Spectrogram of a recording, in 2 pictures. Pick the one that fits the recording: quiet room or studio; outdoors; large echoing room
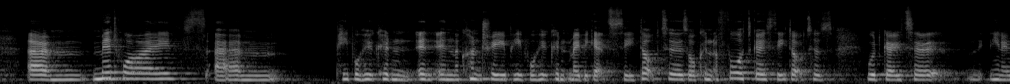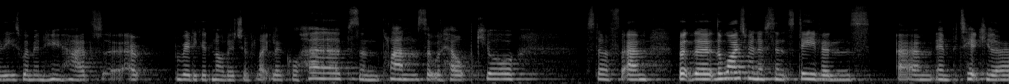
large echoing room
